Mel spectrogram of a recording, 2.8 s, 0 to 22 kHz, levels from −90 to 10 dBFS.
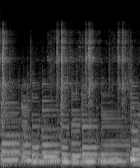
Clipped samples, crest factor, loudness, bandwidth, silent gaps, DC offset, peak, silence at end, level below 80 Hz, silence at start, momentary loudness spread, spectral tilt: under 0.1%; 16 dB; -31 LUFS; 13 kHz; none; under 0.1%; -14 dBFS; 0 s; -66 dBFS; 0 s; 5 LU; -5 dB/octave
